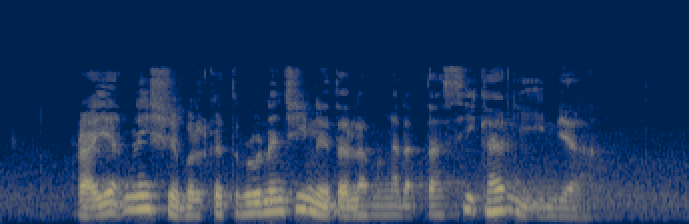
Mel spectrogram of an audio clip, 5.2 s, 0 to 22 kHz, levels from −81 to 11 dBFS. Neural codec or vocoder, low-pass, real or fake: none; 7.2 kHz; real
